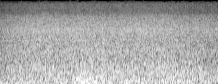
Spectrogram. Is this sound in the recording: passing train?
no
